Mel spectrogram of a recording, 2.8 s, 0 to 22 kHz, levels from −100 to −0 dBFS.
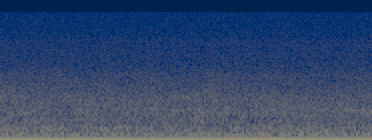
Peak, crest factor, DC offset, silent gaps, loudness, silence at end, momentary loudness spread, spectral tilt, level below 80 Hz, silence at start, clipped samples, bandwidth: -36 dBFS; 12 dB; 0.6%; none; -53 LUFS; 0 s; 1 LU; -5.5 dB/octave; -62 dBFS; 0 s; under 0.1%; 16 kHz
